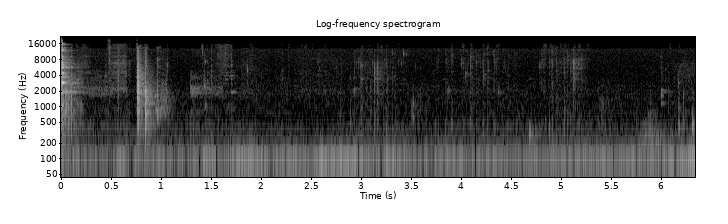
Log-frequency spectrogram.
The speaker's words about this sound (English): All right, a little bit of sippy water for dead air. Give me a minute.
